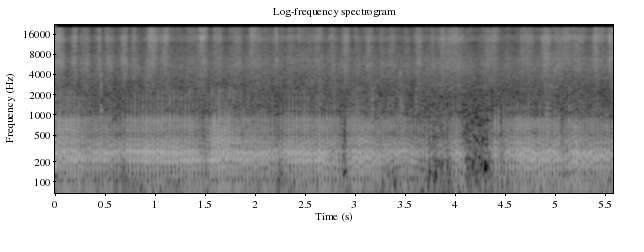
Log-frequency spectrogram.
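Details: A purring kitten, rumbling low and rhythmically, briefly dipping quieter around the fourth second before resuming strongly, with faint rustles throughout.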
